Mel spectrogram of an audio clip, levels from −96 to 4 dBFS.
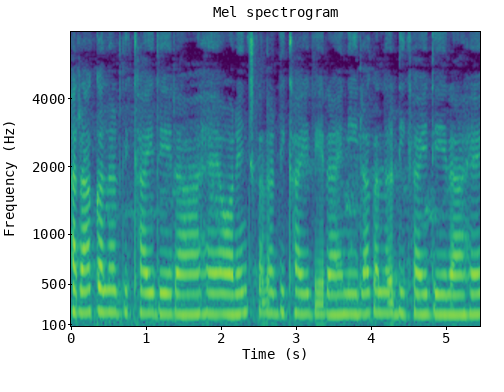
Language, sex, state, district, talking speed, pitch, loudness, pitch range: Hindi, female, Chhattisgarh, Korba, 200 wpm, 205 Hz, -17 LUFS, 200-215 Hz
